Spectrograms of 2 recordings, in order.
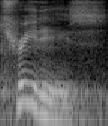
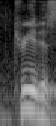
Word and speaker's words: treatise: the slippery slope this is an extended uh I guess you can use that word treaties Treatise Treatise that's the right way to pronounce it a serious Treatise about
